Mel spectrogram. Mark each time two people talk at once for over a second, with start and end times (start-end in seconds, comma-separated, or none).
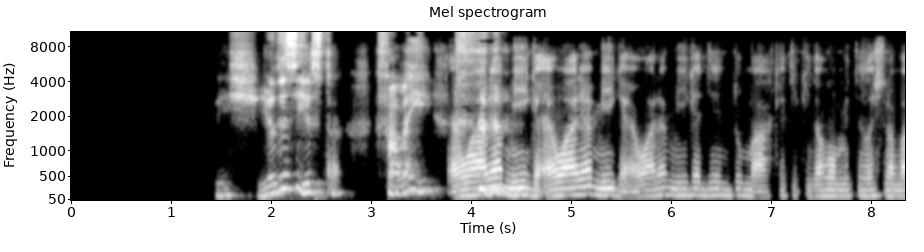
none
